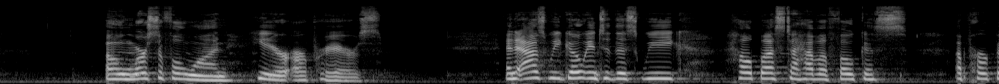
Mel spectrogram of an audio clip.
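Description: An elderly woman speaks slowly and solemnly into a microphone.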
